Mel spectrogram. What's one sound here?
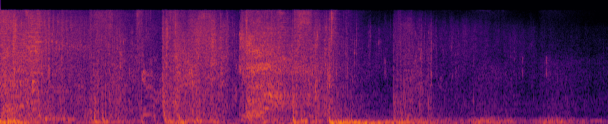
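Loud game sound effects crash and rumble.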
